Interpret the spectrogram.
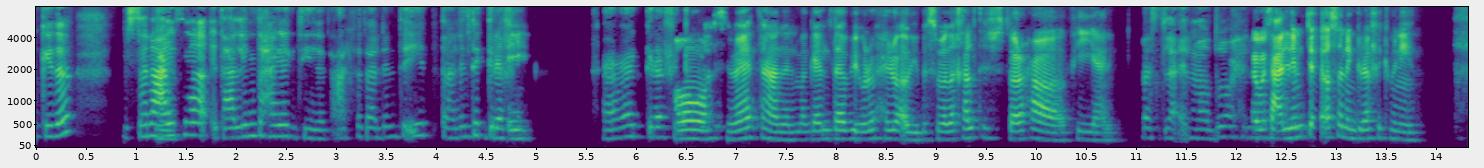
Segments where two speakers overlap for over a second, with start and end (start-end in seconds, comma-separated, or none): none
